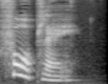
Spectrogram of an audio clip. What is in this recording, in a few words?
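"foreplay", British English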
